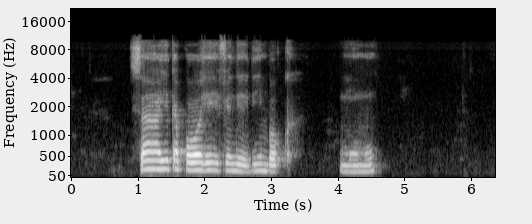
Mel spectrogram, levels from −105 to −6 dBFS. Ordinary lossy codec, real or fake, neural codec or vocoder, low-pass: Opus, 24 kbps; fake; vocoder, 22.05 kHz, 80 mel bands, Vocos; 9.9 kHz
